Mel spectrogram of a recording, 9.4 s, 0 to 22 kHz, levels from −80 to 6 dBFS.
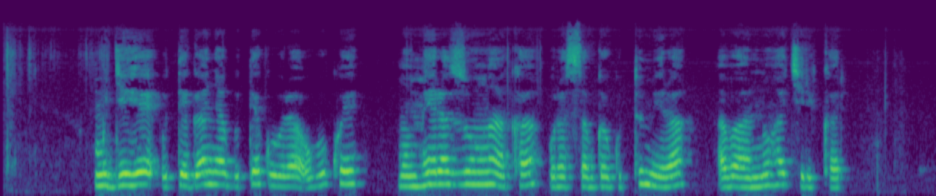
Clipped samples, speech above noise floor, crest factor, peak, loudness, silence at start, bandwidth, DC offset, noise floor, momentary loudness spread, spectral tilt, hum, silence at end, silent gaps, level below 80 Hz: under 0.1%; 39 dB; 14 dB; -2 dBFS; -16 LUFS; 0.05 s; 13 kHz; under 0.1%; -55 dBFS; 8 LU; -4 dB/octave; none; 0.9 s; none; -60 dBFS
